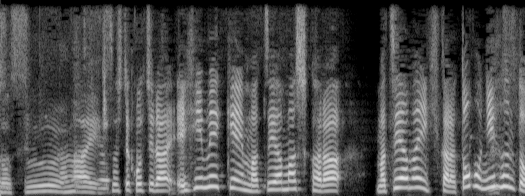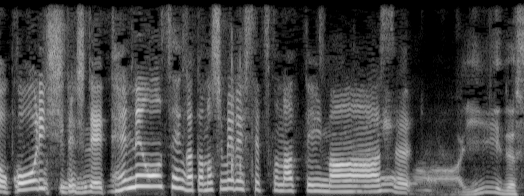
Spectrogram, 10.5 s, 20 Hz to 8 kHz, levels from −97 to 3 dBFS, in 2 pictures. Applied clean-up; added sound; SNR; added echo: neural mask model Resemble Enhance denoiser.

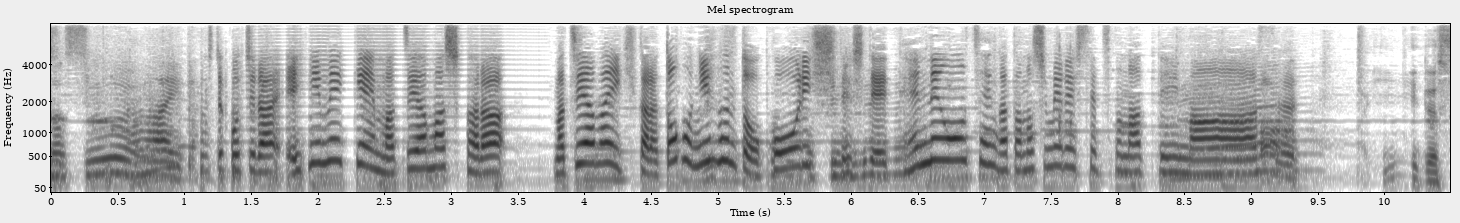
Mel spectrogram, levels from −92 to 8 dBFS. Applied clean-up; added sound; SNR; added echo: neural mask model RNNoise.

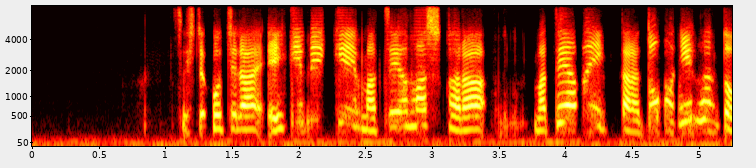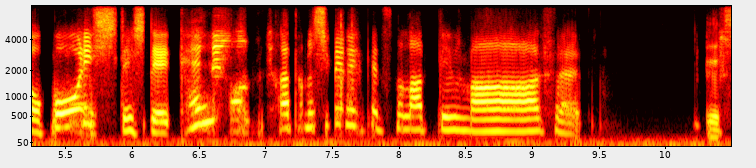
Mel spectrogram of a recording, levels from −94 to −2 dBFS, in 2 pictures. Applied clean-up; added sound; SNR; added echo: neural diffusion model UNIVERSE++.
